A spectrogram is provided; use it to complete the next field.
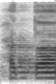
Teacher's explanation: حتی میں حا وسط حلق سے ادا کریں گے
